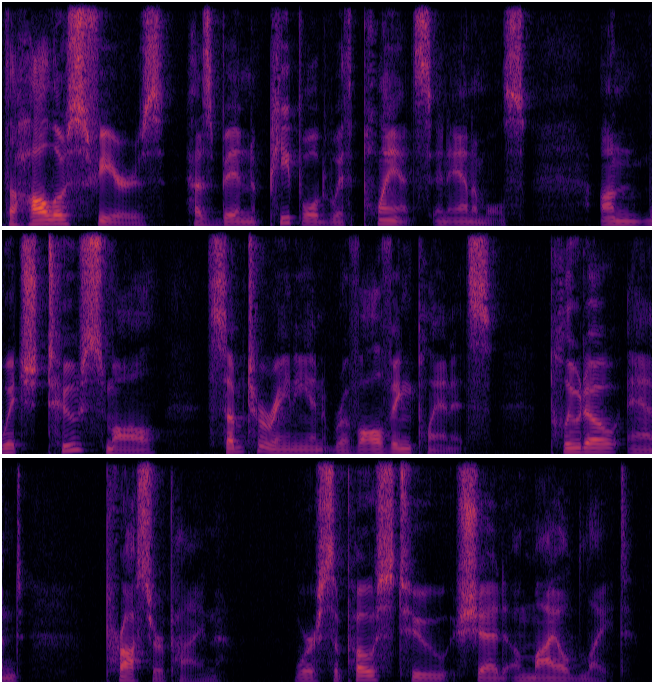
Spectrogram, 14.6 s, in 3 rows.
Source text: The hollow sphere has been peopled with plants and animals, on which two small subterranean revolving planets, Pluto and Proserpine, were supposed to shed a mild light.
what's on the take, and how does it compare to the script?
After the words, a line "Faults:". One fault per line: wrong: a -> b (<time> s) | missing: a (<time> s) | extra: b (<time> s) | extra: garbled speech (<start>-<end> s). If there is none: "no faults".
The hollow spheres has been peopled with plants and animals, on which two small subterranean revolving planets, Pluto and Proserpine, were supposed to shed a mild light.
Faults:
wrong: sphere -> spheres (0.5 s)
